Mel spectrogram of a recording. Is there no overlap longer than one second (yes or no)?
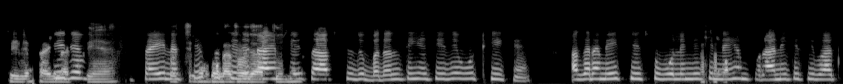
no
